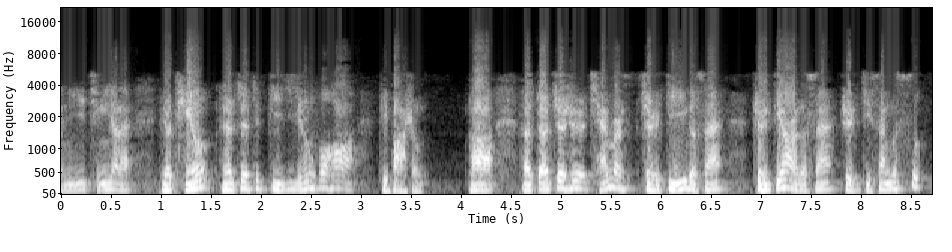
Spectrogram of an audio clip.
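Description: A man's voice: mid-range voice, darkish tone, husky. A man teaching a Buddhist dharma lecture, explaining patiently with many "ah" fillers and rhetorical questions, on a muffled lo-fi recording.

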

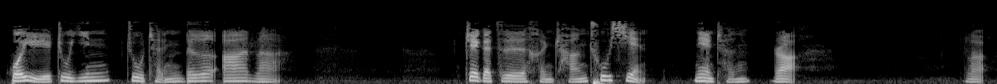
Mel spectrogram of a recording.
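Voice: medium pitch, slow pace, long pauses, dry recording. A teacher with a Taiwanese Mandarin accent gives a step-by-step pronunciation lesson, spelling out each syllable and repeating it. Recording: dull, dry, lo-fi recording.

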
